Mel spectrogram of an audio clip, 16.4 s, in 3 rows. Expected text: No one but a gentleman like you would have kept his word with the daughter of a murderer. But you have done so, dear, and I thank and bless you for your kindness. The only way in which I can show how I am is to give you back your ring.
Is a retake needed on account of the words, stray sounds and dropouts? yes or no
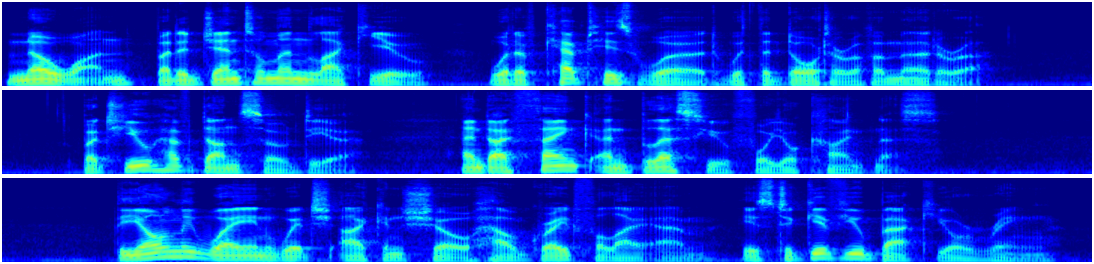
yes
